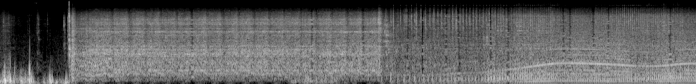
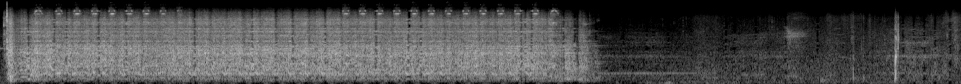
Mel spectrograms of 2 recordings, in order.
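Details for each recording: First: 1985 Case Ingersoll 448 hydrive garden tractor, Onan twin B48M/B38M engine, after fuel line replacement and no-start: long cranking to fill carb bowl, then catches and settles into steady, even run while warming; fuel system pumping properly. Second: 1985 Case Ingersoll 448 Hydrive garden tractor, Onan B48M/B38M twin, no-start after fuel line replacement: on starting fluid sprayed into carburetor it fires and runs fast and even about six seconds, then dies; fuel pump suspected of not supplying fuel.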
